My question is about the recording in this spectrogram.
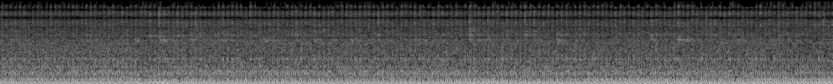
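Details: Allis Chalmers WD tractor after full rebuild and final assembly, leaking manifold studs fixed: even low chug at idle, about three beats a second, no knocks or exhaust ticks; engine idling smoothly.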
